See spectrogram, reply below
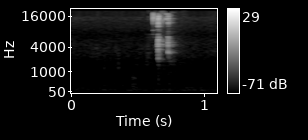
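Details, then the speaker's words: Adult-onset Tourette syndrome, clicking vocal tic: a single sharp, hissy click-like burst lasting a fraction of a second, which can sound like a sneeze or a click. "I have some clicking ones that makes me sound sometimes like I'm sneezing and sometimes just it sounds like a click"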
